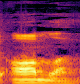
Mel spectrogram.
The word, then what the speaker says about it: Amla: So it's pronounced Amla.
